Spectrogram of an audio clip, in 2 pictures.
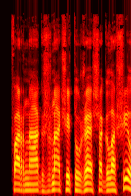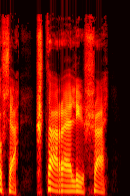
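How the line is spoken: Toothless mumble. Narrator (Russian): прошамкал Тан

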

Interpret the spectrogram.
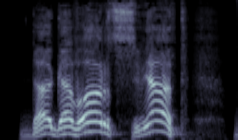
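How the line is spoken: Crowd barking in unison. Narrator (Russian): дружно рявкнули десятка-полтора глоток

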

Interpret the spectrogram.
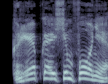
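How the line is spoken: Yelling. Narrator (Russian): орал он

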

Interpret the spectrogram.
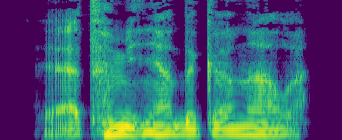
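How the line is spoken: Hoarse strained words. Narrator (Russian): хрипло выдавил Даффилд

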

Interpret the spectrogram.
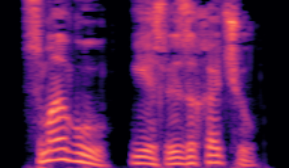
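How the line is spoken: Calm. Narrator (Russian): спокойно сказал он

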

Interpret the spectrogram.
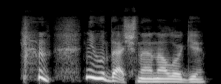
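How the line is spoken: Woman's snort. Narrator (Russian): фыркнула женщина

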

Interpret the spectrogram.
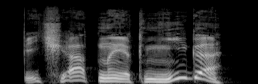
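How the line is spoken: Frightened or surprised exclamation. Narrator (Russian): воскликнула Дорс с таким голосом, что трудно было сказать, напугана она или удивлена

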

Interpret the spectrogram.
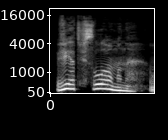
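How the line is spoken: Breathless exhale. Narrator (Russian): выдохнула Энея

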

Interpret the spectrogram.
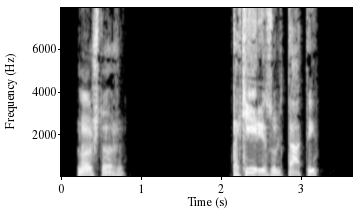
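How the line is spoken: Stern question. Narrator (Russian): строго спросил Филипп Филиппович

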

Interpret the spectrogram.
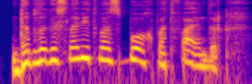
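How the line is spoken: Exclaiming. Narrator (Russian): воскликнула Мейбл

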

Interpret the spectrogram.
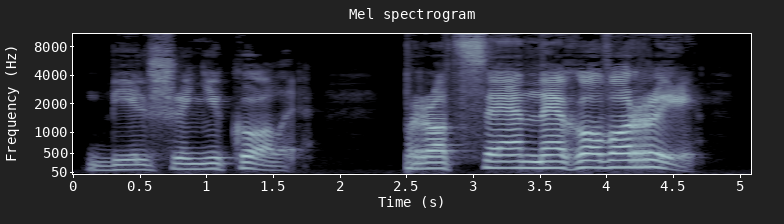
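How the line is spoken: Hissing. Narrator (Ukrainian): прошипів Гаррі

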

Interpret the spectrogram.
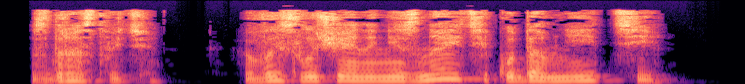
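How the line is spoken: Timid female voice. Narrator (Russian): Робко обратилась она

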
